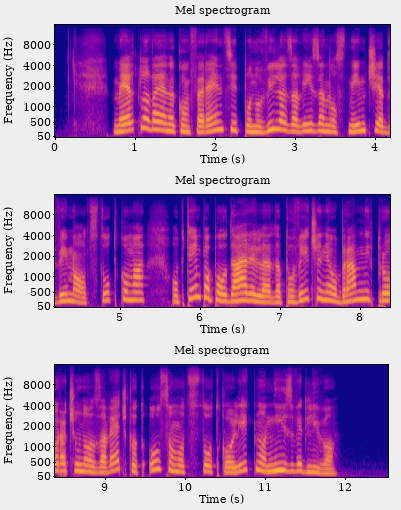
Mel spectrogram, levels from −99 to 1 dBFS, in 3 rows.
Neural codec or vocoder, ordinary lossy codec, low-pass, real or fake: codec, 44.1 kHz, 2.6 kbps, SNAC; none; 14.4 kHz; fake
